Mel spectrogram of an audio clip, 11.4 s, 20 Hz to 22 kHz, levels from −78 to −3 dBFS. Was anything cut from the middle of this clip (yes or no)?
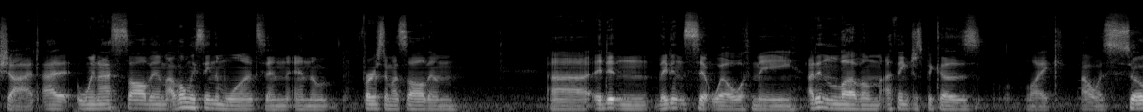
no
